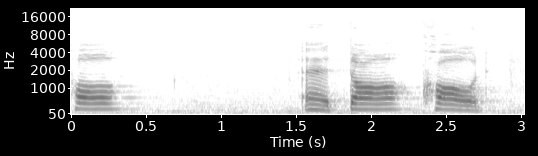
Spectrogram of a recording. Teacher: in Taiwan English, very often you make it into a monophthong.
